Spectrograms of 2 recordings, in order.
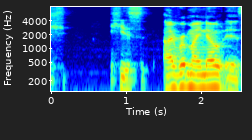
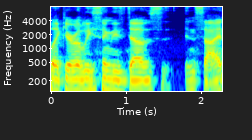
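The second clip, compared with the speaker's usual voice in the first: ordinary delivery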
